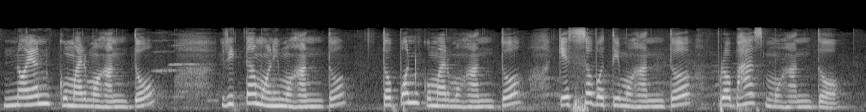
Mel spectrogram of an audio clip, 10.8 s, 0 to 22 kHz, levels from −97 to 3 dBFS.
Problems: constant background noise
